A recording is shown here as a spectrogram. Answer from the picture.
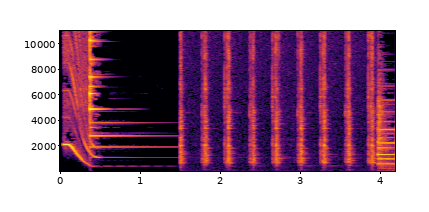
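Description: Title-card sound effects: a quick falling whistle-like glide that lands on a bright ringing ding, then nine even clock-like ticks, about three a second, over a faint steady tone.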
